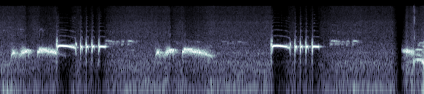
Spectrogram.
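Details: Local zebra dove calling to provoke competitors: soft, low, warbling coos lead into two loud bursts of a held note followed by fast rhythmic pulses and a brief higher trill.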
